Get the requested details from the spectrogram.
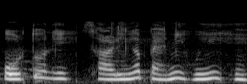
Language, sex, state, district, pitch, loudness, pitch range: Hindi, female, Madhya Pradesh, Bhopal, 250 Hz, -18 LUFS, 240-275 Hz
